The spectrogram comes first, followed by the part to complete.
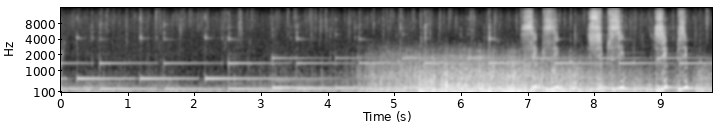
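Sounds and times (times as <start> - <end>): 
gentle melody of sustained musical notes: 0.0 - 6.9
drips: 0.0 - 9.7
rain pattering on a roof: 0.0 - 9.7.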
